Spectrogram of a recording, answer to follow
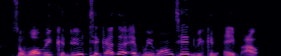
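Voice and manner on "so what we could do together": usual speaking voice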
